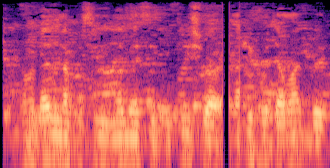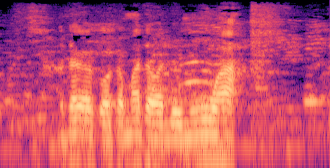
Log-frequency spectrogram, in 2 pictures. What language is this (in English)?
Swahili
